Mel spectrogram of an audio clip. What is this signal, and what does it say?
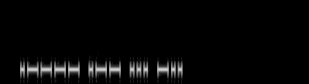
Morse code, heard as a keyed tone, about 36 wpm, 700 Hz. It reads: 1WSD
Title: Four Challenging Letter-Number Combinations 35wpm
